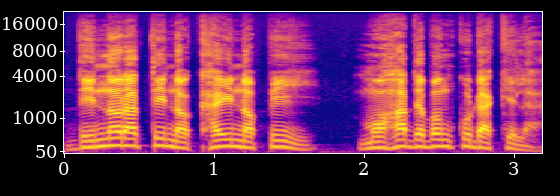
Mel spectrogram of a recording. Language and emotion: Odia, neutral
